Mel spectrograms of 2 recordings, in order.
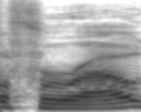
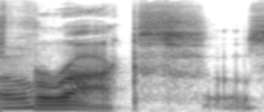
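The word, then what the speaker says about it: Ferox: Which I want to pronounce Cannibal Farrow because it feels like that makes more sense. But everyone says Farrox. So who said it was Farrox? – Like everybody, if you watch like a any video on it, that's how they pronounce it.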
